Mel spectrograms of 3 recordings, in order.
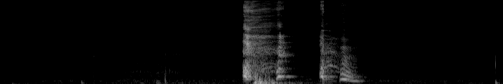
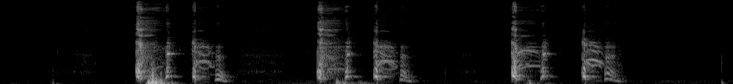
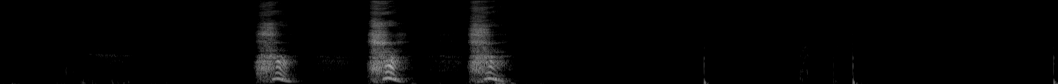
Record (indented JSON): {
  "cough_length": "5.0 s",
  "cough_amplitude": 11704,
  "cough_signal_mean_std_ratio": 0.28,
  "three_cough_length": "7.3 s",
  "three_cough_amplitude": 11834,
  "three_cough_signal_mean_std_ratio": 0.36,
  "exhalation_length": "10.6 s",
  "exhalation_amplitude": 5318,
  "exhalation_signal_mean_std_ratio": 0.25,
  "survey_phase": "beta (2021-08-13 to 2022-03-07)",
  "age": "65+",
  "gender": "Female",
  "wearing_mask": "No",
  "symptom_none": true,
  "smoker_status": "Ex-smoker",
  "respiratory_condition_asthma": false,
  "respiratory_condition_other": false,
  "recruitment_source": "REACT",
  "submission_delay": "1 day",
  "covid_test_result": "Negative",
  "covid_test_method": "RT-qPCR"
}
